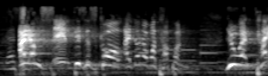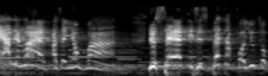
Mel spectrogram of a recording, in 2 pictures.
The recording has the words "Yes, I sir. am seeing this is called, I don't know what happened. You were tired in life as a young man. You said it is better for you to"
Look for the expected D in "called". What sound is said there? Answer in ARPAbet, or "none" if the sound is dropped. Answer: none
